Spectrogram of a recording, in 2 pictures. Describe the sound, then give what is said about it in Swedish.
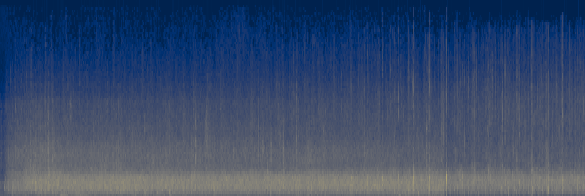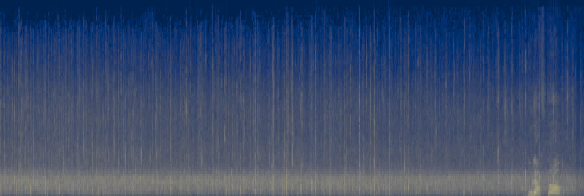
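Sustained applause from a large audience filling a hall (aula) from floor to ceiling, welcoming the evening's moderator, a journalist at Sydsvenskan, and the other guests: a dense, even wash of clapping that holds steady for over twenty seconds, with a few brief louder bursts and a voice briefly audible near the end. “Men innan jag gör det så vill jag att vi alla välkomnar henne och de övriga gästerna med en varm applåd.”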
